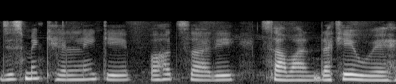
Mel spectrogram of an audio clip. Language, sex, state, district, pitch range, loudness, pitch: Hindi, female, Rajasthan, Jaipur, 210-230 Hz, -17 LUFS, 215 Hz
